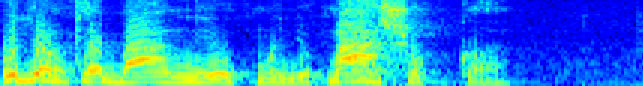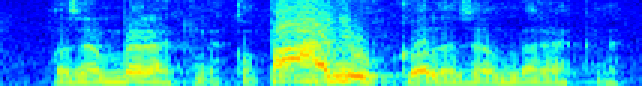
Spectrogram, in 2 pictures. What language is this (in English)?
Hungarian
